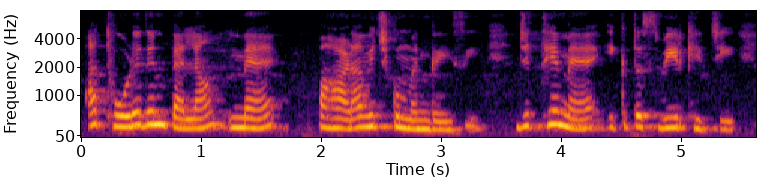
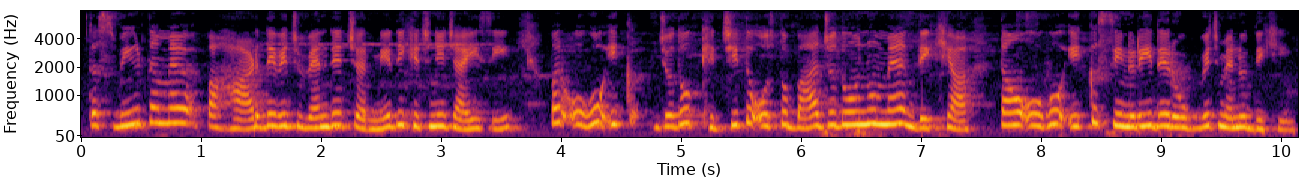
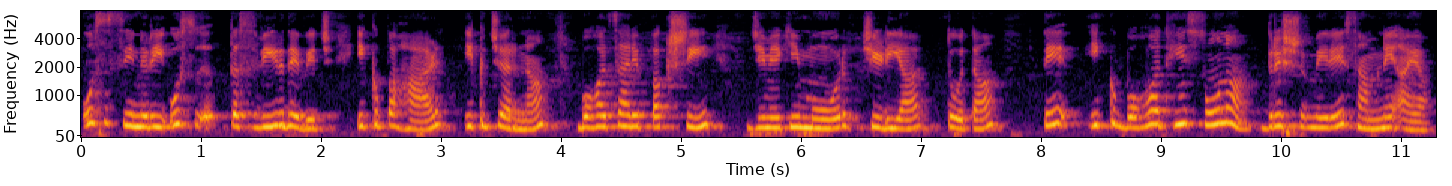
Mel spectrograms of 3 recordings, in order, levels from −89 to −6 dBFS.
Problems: none marked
